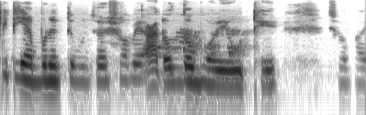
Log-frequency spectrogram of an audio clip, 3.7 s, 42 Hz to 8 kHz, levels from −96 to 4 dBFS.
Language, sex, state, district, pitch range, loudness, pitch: Bengali, female, West Bengal, Purulia, 180-215 Hz, -19 LUFS, 195 Hz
